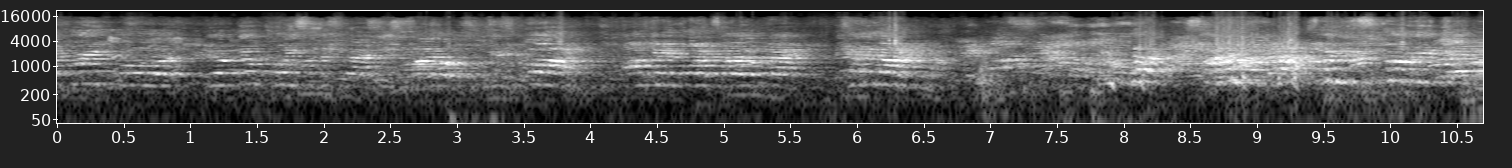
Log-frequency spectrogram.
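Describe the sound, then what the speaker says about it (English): A crowd at a UWA Elite Brawl For It All 2017 wrestling show chants in unison, a loud rhythmic wave of many voices repeating the same phrase in steady bursts. "What a great chant this crowd has come up with."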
